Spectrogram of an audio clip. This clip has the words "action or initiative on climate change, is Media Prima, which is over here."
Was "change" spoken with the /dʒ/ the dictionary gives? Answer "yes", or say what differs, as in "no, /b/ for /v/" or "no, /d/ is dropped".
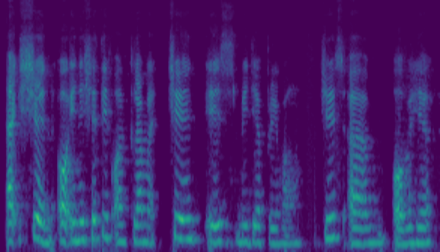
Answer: no, /dʒ/ is dropped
